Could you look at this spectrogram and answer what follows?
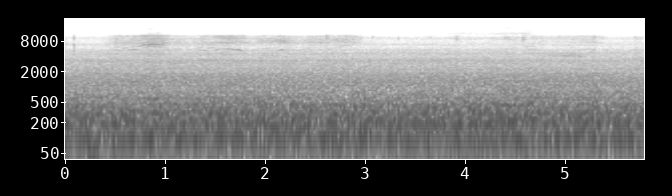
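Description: Steady background hum and hiss: a constant low hum under an even noise, with no distinct events.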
